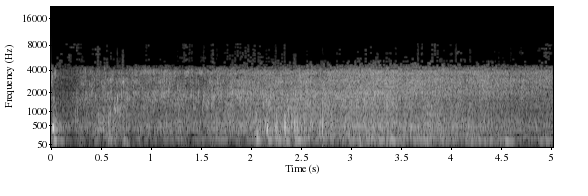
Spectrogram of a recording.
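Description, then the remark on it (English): An Alka-Seltzer tablet fizzes in water, a steady, dense hiss speckled with tiny crackling pops that holds at an even level for about five seconds, with no voices. “Listen to it fizz.”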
